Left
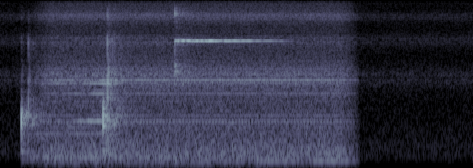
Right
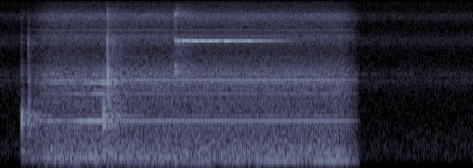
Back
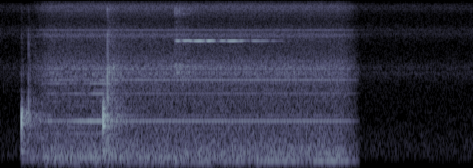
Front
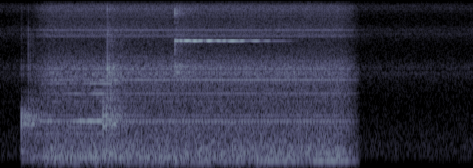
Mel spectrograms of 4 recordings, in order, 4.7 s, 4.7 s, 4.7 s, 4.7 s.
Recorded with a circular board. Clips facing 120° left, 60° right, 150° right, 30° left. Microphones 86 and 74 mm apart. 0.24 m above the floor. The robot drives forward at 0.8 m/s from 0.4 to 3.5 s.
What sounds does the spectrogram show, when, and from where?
0.2 s footsteps: 175° left, 3 m
1.7 s a bicycle bell: 20° left, 4 m; by 2.8 s 25° left, 3.5 m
